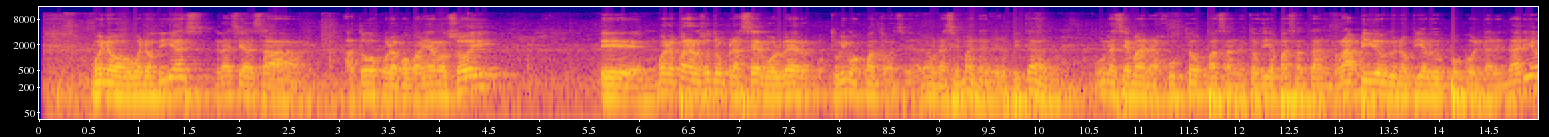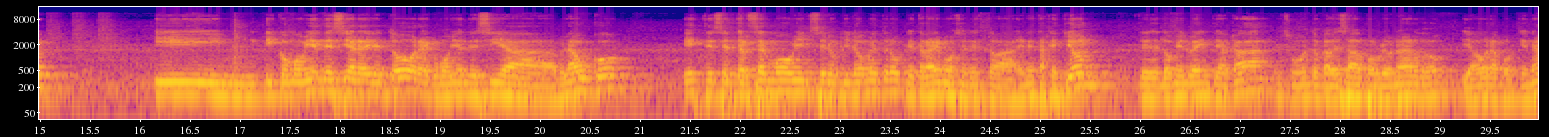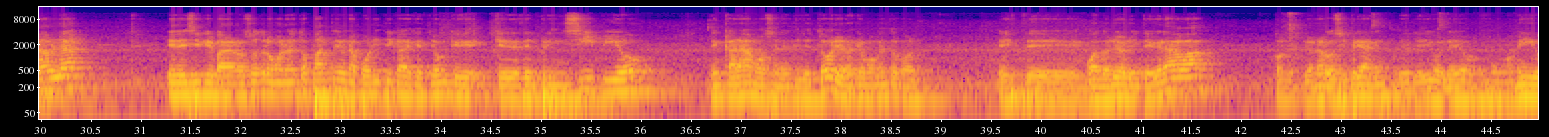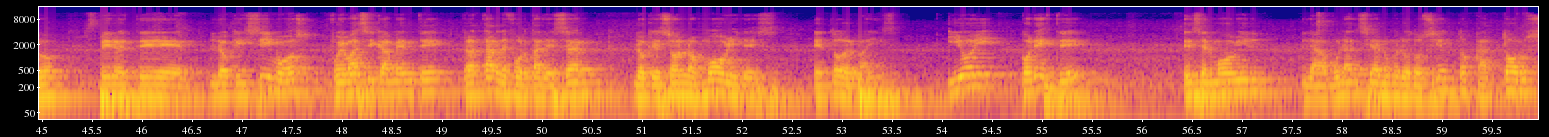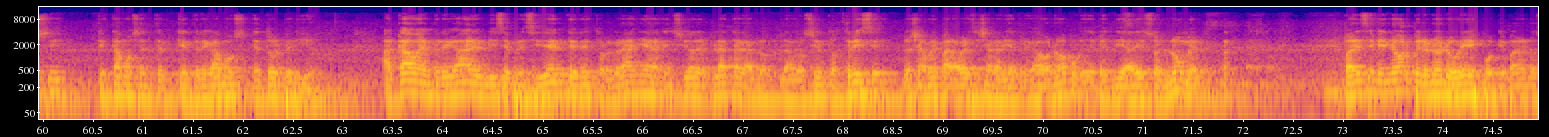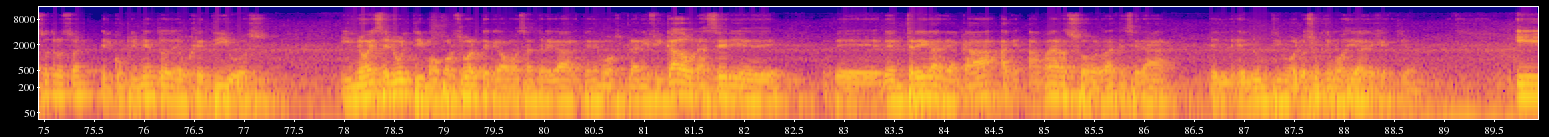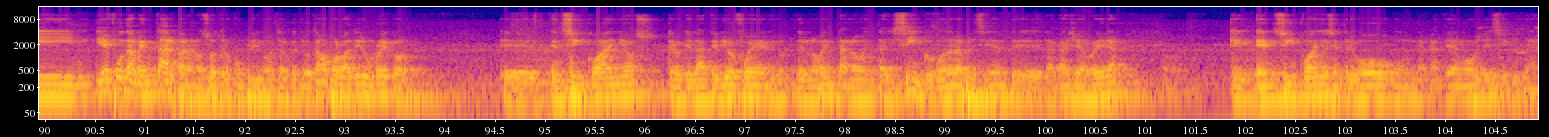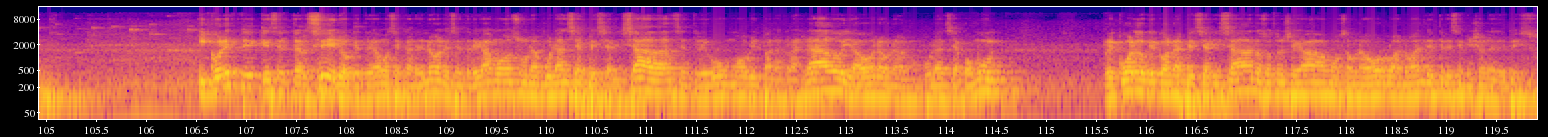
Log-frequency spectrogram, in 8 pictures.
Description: Palabras del presidente de ASSE, Marcelo Sosa
Palabras del presidente de ASSE, Marcelo Sosa 22/11/2024 Compartir Facebook X Copiar enlace WhatsApp LinkedIn Este viernes 22, el presidente de la Administración de los Servicios de Salud del Estado (ASSE), Marcelo Sosa, encabezó el acto de entrega de una ambulancia en el hospital de Canelones.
